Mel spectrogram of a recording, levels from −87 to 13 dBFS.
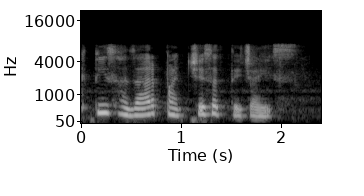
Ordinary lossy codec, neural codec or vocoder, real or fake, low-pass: none; none; real; 7.2 kHz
